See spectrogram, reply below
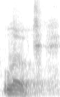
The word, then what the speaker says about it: Lot: I'm trying to condition myself to start calling him by the way his name is actually pronounced, Lot.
